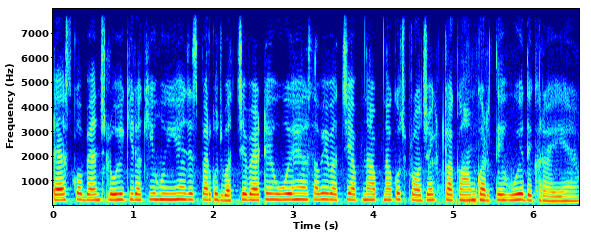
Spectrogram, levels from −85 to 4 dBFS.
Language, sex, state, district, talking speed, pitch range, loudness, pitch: Hindi, female, Uttar Pradesh, Muzaffarnagar, 235 wpm, 220-240 Hz, -15 LUFS, 230 Hz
